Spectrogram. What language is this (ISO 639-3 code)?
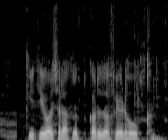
mar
